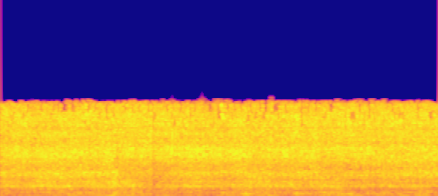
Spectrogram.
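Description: Wet brinjal pieces, just lifted from soaking water, sizzling steadily in hot oil in a kadai.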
